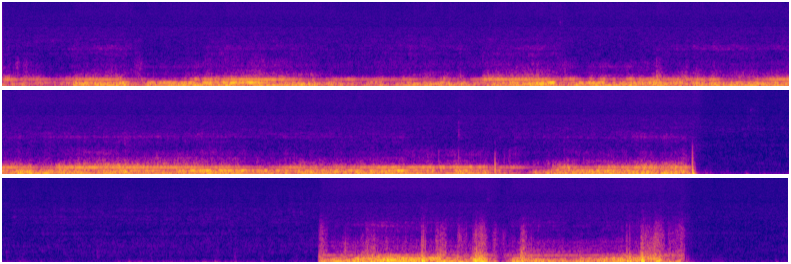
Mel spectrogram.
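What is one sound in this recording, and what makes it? A metal lathe hums and whirs steadily as it cuts metal.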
